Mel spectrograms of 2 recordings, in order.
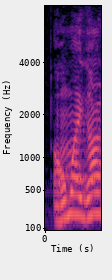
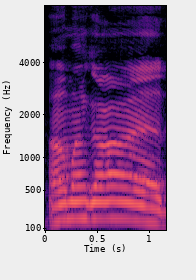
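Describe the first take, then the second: First: It is said in an excited, enthusiastic way. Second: It is said in a flat, unenthusiastic way.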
